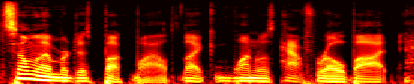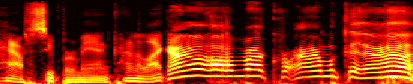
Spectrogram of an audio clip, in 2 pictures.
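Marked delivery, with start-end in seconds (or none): 3.9-5.5 put-on pained voice, much higher, slower. Describing a half-robot, half-Superman character to a co-host; mock-pained voice. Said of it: "He just sounds like he's hurt".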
